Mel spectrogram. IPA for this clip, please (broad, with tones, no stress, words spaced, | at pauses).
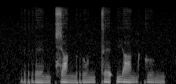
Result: re˩˦n t͡ɕa˨˩ŋru˧nte˦˥ʔja˦˥n kɯ˨˩ŋ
